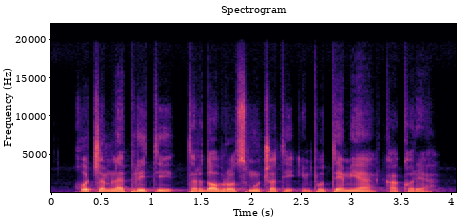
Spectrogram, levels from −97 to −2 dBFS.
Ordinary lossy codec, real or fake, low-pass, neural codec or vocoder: none; fake; 19.8 kHz; autoencoder, 48 kHz, 128 numbers a frame, DAC-VAE, trained on Japanese speech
